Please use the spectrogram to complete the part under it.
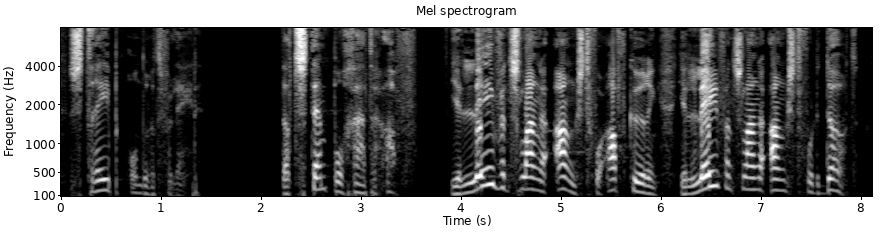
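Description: A man preaching a sermon, with a husky voice, swinging between loud emphatic lines and hushed, almost whispered ones. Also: fairly high pitch, dry recording.

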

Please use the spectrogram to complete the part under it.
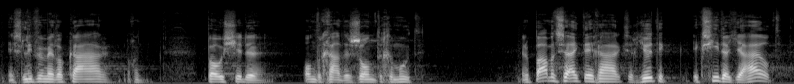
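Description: A man's voice: mid-range voice, fairly quick. A man in his sixties preaching a sermon, telling a personal story with fervent rhetorical questions. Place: church. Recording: long church reverb.

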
